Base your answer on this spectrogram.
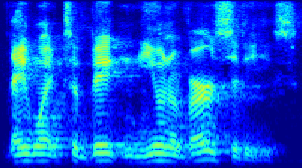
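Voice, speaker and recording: Heated male sports commentator addressing viewers, bright and forceful. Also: mid-range voice, animated, normal speed. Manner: heated, ranting, talks straight to viewers. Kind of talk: casual sports commentary rant.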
